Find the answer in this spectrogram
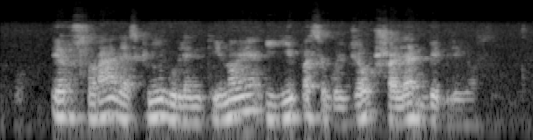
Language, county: Lithuanian, Marijampolė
